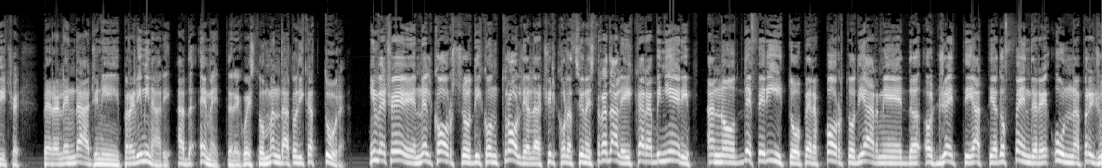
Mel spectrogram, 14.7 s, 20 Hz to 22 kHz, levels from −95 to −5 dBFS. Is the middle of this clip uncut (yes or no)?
yes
